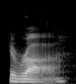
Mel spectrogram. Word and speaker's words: Shirah: It's going to be pronounced a bit like this. Shirah.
